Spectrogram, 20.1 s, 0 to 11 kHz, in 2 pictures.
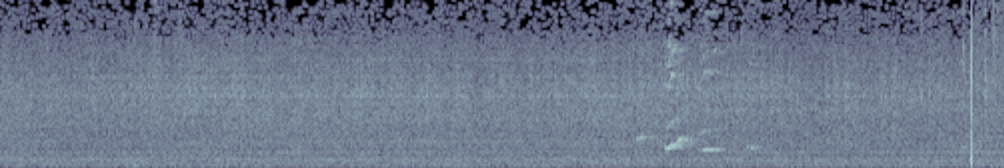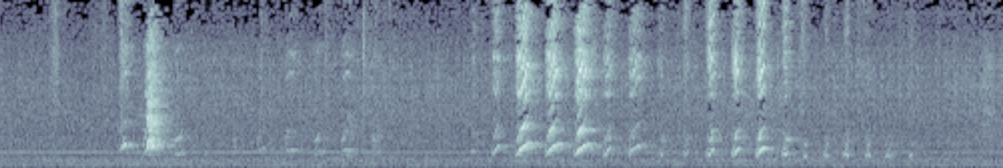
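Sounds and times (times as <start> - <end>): puppy whimpering and squealing: 6.3 - 7.9, 11.2 - 14.0, 14.7 - 19.4.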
